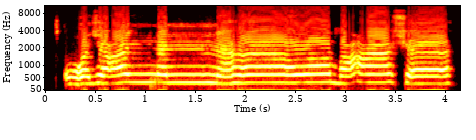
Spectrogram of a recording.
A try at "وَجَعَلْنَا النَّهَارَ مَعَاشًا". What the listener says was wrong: No stretching of raw, please.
